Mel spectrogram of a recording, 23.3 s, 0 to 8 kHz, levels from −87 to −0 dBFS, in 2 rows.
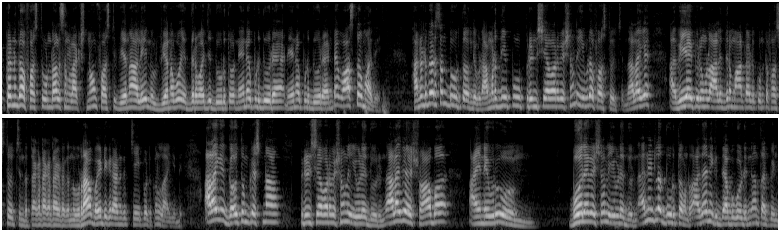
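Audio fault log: No fault to log; the audio comes through a call codec that carries nothing above 8 kHz.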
